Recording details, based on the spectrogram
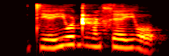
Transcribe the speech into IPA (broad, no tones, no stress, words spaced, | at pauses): tʲe ju ɖʱɒɳxe jo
